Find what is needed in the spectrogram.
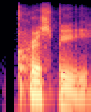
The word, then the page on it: crispy: American English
